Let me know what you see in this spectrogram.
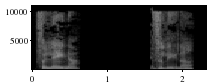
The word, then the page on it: vilena: Dutch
